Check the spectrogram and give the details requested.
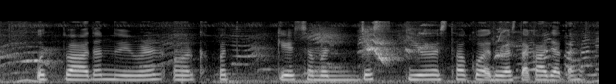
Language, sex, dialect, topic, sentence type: Hindi, female, Kanauji Braj Bhasha, banking, statement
